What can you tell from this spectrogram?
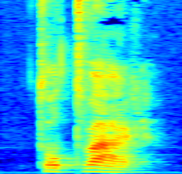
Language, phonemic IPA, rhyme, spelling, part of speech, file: Dutch, /trɔˈtʋaːr/, -aːr, trottoir, noun, Nl-trottoir.ogg
- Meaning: sidewalk (US), pavement (UK), footpath (Australia, India, New Zealand)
